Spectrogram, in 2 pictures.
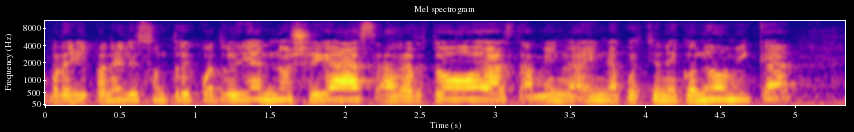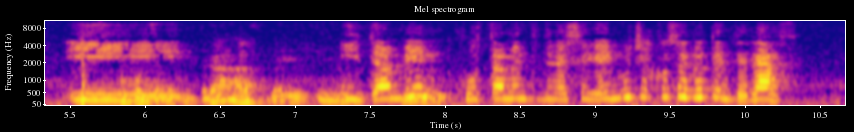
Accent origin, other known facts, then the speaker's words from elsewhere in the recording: Patagonia, Argentina; a mí me pasa que yo soy de la Patagonia, soy del sur.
